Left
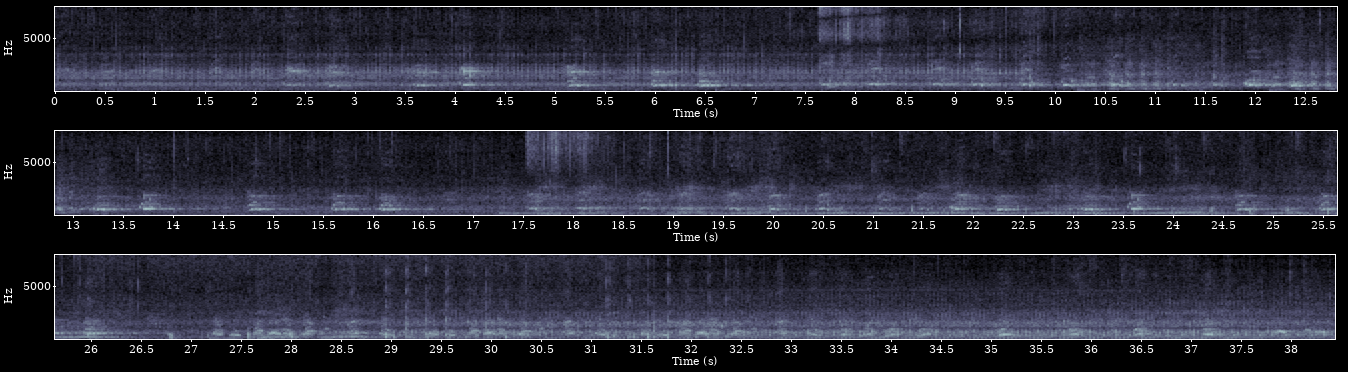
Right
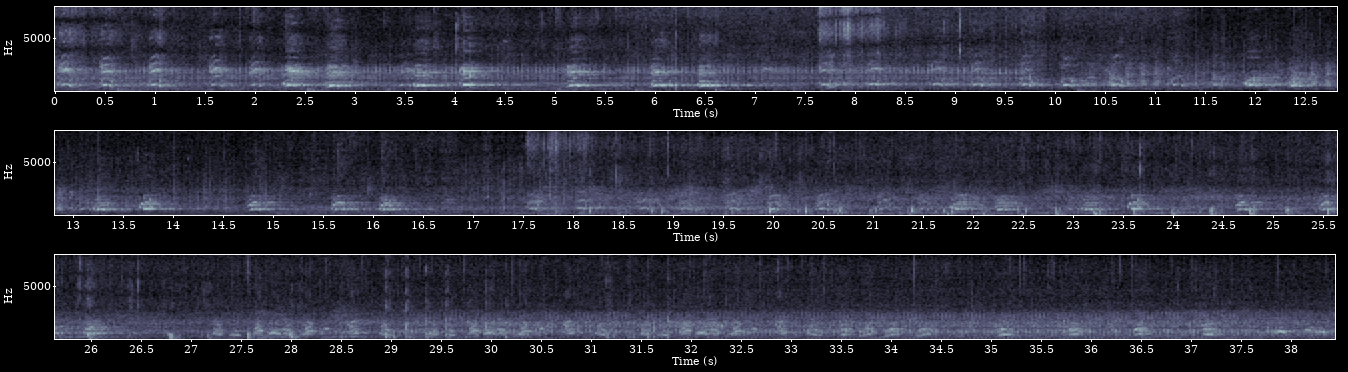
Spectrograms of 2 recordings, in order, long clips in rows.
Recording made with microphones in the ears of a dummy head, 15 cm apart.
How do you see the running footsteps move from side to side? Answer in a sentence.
You can hear the running footsteps move from right to left.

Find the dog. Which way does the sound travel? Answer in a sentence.
You can hear the dog move to the left.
